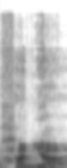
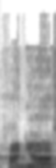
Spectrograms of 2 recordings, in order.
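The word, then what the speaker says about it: Chania: around the area of Hanya and Hanya spelled in English is c-h-a-n-i-a-hanya but it's pronounced and it's a beautiful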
